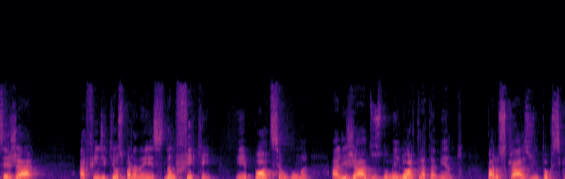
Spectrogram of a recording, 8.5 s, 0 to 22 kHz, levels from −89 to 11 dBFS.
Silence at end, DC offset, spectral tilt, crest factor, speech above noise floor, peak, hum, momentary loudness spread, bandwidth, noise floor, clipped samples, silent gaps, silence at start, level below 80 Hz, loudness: 0.1 s; under 0.1%; -7.5 dB/octave; 20 dB; 41 dB; -4 dBFS; none; 14 LU; 11.5 kHz; -63 dBFS; under 0.1%; none; 0 s; -68 dBFS; -23 LUFS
